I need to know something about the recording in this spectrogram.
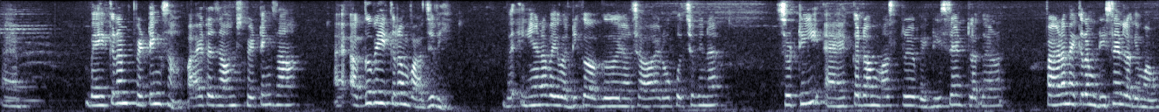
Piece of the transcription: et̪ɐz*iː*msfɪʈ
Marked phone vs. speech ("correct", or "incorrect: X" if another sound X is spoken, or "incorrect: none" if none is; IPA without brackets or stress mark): incorrect: aː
